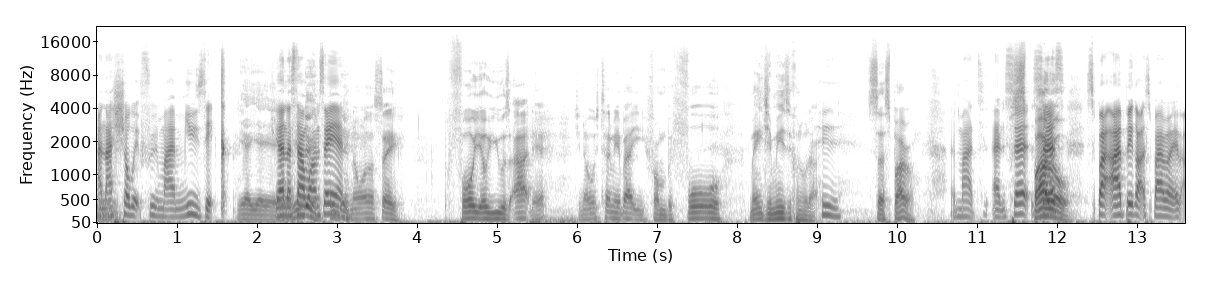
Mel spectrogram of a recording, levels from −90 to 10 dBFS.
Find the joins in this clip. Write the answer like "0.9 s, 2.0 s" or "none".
none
